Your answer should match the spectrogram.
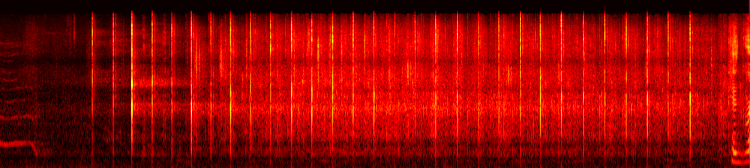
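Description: Audience applause that begins with a few separate claps about a second in and fills out into steady clapping, with some sharp close claps standing out, until it dies away near the end.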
